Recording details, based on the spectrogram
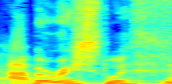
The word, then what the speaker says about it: Aberystwyth: Oh, no, yeah, you're right. Aberystwyth. Mm-hmm. Yeah, I'm just imagining a T where there isn't one.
